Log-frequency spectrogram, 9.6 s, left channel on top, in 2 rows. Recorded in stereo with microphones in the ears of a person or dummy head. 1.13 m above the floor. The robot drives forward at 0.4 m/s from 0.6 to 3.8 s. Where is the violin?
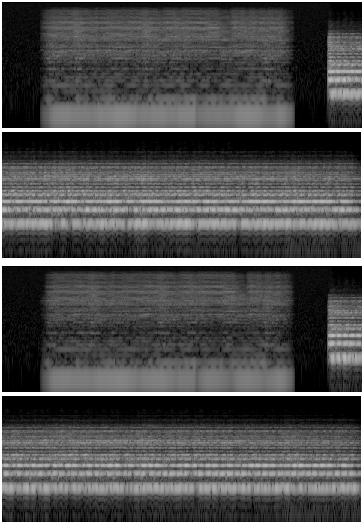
40° left (ahead or behind), 0.9 m.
